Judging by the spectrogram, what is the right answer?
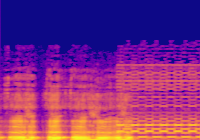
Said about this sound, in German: oh, Telefon. Entschuldigen Sie mich kurz.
